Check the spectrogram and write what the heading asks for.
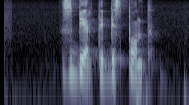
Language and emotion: Russian, angry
